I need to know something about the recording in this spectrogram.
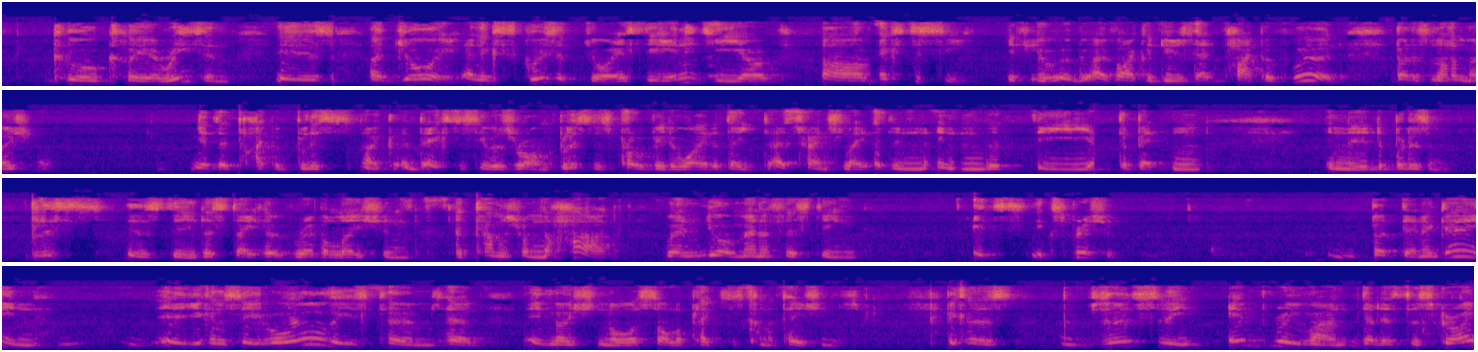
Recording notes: via a skype call (so please excuse the quality of the audio)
